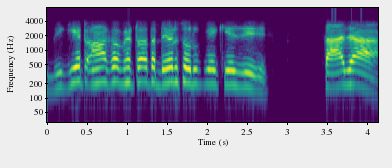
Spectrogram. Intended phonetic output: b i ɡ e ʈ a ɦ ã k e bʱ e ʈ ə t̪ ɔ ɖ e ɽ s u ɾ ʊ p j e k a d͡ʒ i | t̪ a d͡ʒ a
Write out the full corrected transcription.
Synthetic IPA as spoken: b i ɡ e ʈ ə ɦ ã k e bʱ e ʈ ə t̪ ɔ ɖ e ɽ s ɔ ɾ u p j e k e d͡ʒ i | t̪ a d͡ʒ a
